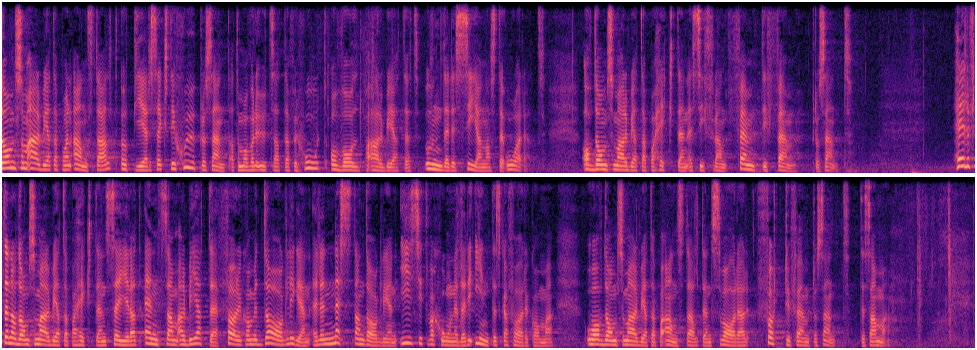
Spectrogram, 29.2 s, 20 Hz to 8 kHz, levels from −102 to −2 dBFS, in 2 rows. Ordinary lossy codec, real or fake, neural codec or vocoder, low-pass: none; real; none; none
